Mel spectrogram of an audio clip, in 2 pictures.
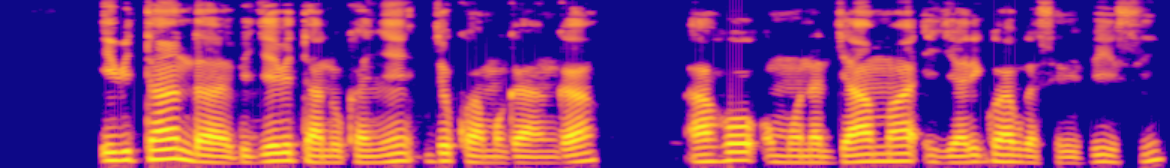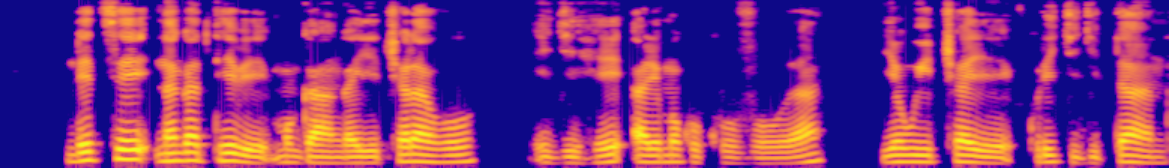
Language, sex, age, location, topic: Kinyarwanda, male, 18-24, Huye, health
